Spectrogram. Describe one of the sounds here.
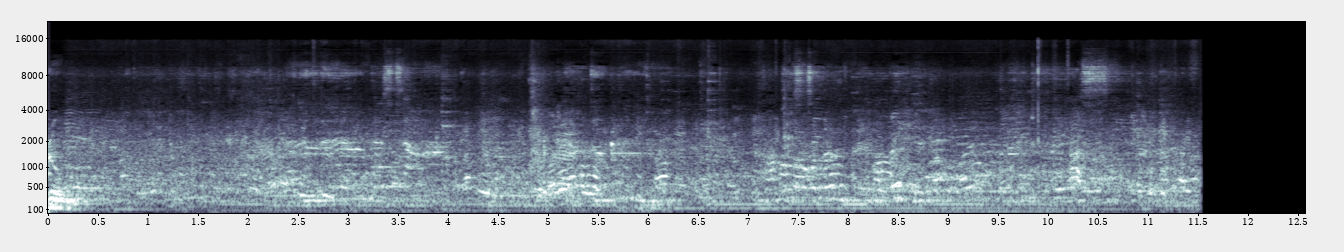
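A crowd murmurs and chatters in a large room.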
